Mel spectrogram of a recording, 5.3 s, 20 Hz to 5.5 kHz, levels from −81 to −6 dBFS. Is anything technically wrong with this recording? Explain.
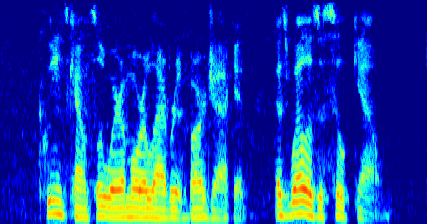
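No, nothing technically wrong can be heard in this speech recording. No faults turn up at any point in the clip.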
